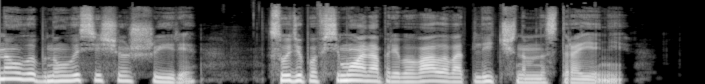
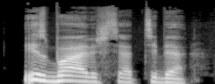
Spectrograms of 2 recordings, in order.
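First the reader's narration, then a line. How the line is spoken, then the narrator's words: Mocking snort. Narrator (Russian): насмешливо фыркнул Фэш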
